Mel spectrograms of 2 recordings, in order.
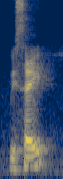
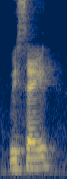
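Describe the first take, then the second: The two takes are said the same way.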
